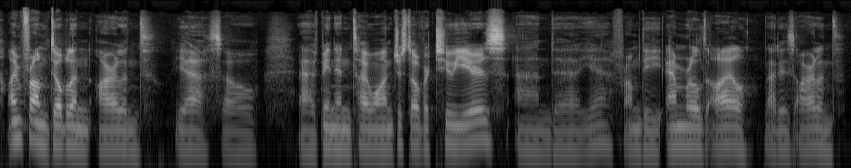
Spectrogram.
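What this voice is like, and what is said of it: Mild Irish accent. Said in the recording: “he's got a little bit of an accent there... Just a little bit, yeah. Not too strong, but yeah, you can definitely hear it”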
